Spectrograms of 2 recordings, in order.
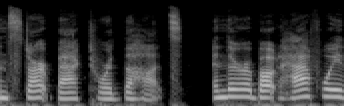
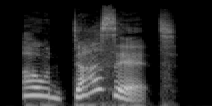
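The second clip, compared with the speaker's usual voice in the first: deeply intrigued, curious tone, pitched up; 5 semitones higher than usual. Suki replies after a moment of silence, in a very intrigued voice. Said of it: "in a very intrigued voice".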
